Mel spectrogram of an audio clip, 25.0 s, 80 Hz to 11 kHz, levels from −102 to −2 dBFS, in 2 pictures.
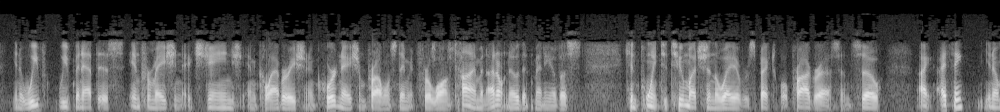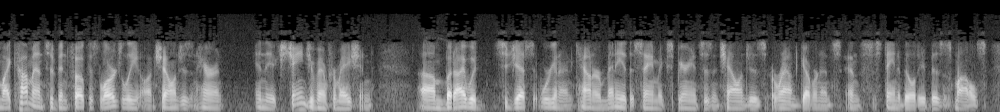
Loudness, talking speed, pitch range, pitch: -24 LUFS, 195 wpm, 80-90 Hz, 85 Hz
